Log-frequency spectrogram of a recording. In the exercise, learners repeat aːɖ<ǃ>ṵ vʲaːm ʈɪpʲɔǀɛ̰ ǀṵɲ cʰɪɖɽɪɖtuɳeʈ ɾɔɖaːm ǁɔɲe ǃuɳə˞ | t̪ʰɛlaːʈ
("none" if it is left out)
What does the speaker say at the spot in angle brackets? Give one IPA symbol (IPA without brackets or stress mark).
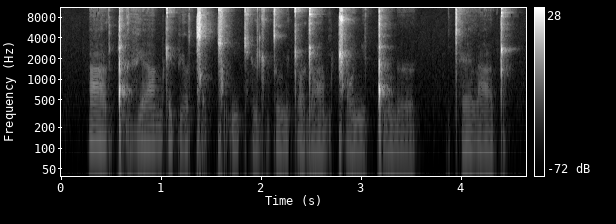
ǃ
